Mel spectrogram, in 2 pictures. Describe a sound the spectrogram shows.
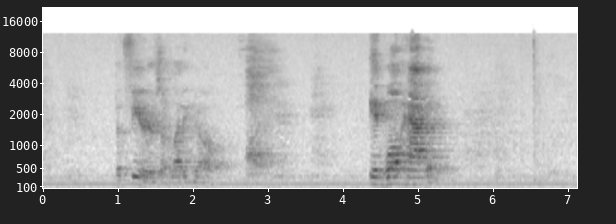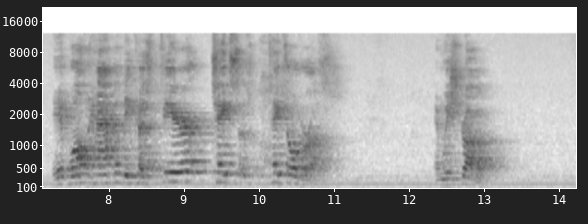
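An older man speaks calmly and with feeling, in short phrases with pauses.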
